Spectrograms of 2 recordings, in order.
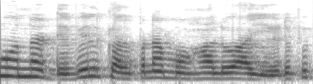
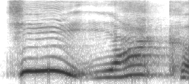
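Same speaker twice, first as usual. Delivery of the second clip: disgusted; 8 semitones higher, 3 dB louder, slower than usual. A narrator's reading. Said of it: "ఏడుపు మొహం పెడుతుంది".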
